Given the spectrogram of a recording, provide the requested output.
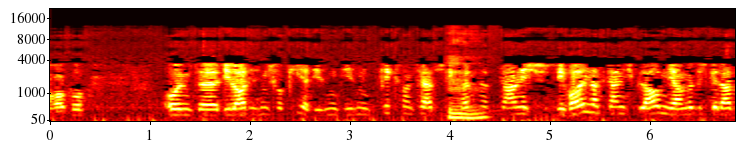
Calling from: Germany; Ich rufe aus Deutschland an und der Grund ist mitunter auch, ich bin Moslem, ich bin Deutscher und bin Moslem.

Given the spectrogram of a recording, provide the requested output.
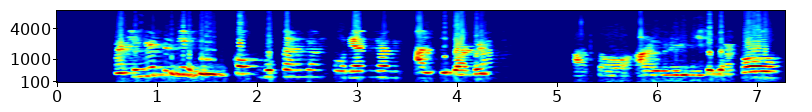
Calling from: South Sumatra, Indonesia; dari Sumatera Selatan.

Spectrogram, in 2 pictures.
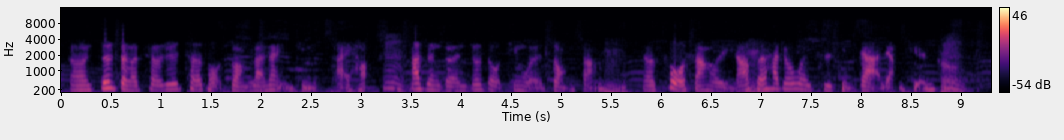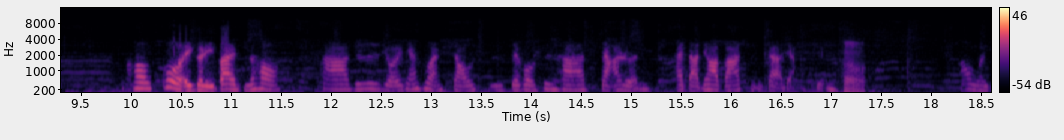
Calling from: New Taipei, Taiwan; 我是新北的150社畜。

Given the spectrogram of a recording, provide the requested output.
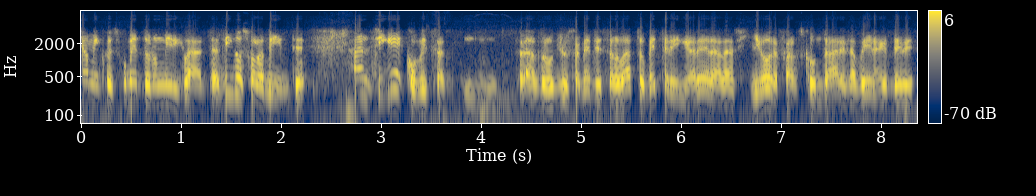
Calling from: Terni, Umbria, Italy; sono io da Terni, sì. Volevo portare questa mia esperienza.

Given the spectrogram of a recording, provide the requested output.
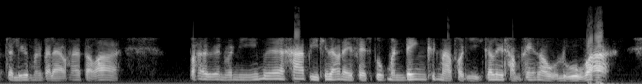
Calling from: Pathum Thani, Thailand; ปทุมธานีครับ

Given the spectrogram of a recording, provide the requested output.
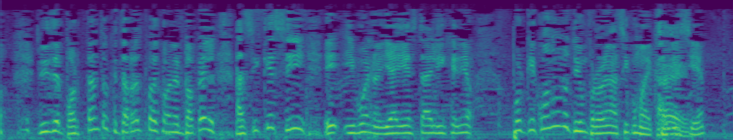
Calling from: Cárdenas, Tabasco, Mexico; de Cárdenas, Tabasco, México, y quiero decirles que su programa está de poca madre.

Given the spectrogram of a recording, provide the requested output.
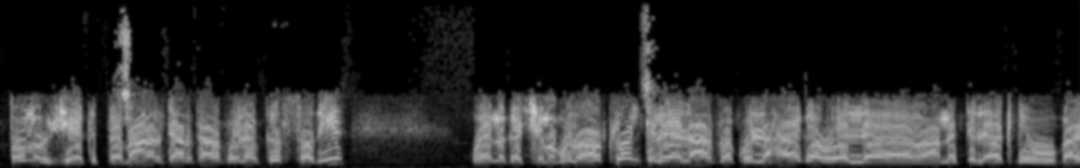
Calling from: Bulaq al-Dakrur, Giza Governorate, Egypt; من بولاق دكرور.

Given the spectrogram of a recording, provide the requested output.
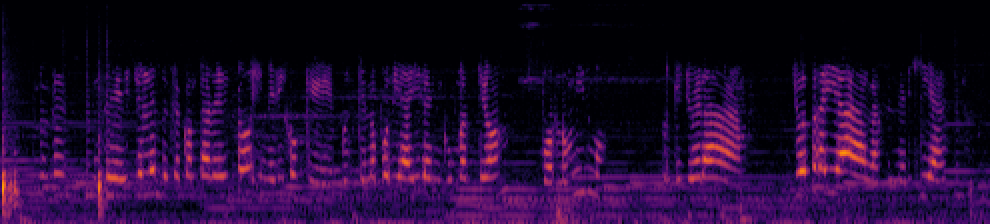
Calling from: Texcoco, State of Mexico, Mexico; De Texcoco.

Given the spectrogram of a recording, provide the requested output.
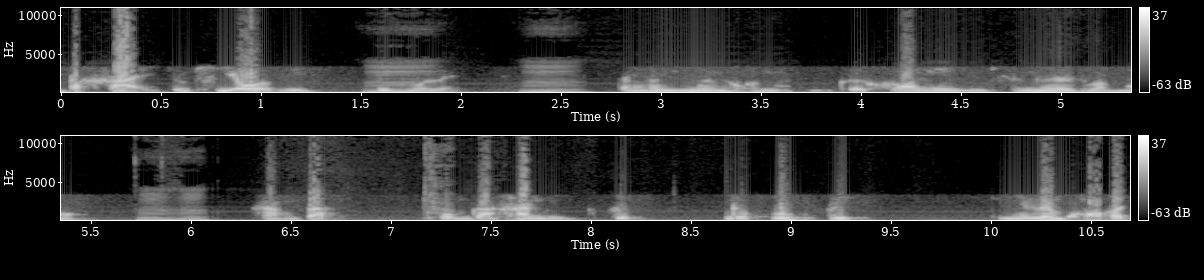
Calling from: Bangkok, Thailand; กรุงเทพครับพี่พระราม3

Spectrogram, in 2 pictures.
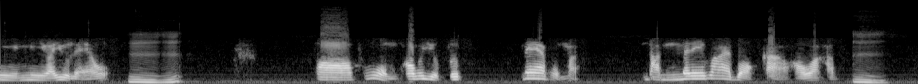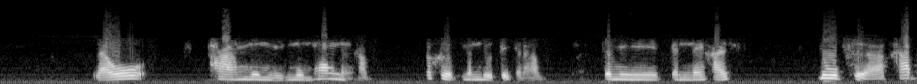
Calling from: Bangkok, Thailand; อยู่แถวจรัญครับ

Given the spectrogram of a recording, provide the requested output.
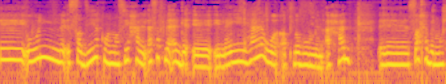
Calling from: Mansoura, Dakahlia, Egypt; طبعا انا بسمعكم من المنصوره

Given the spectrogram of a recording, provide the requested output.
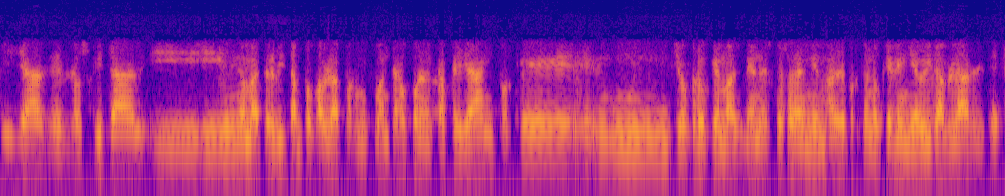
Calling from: Madrid, Community of Madrid, Spain; de Madrid.

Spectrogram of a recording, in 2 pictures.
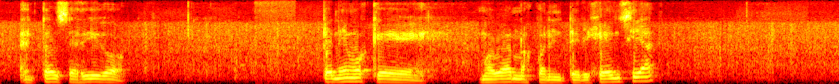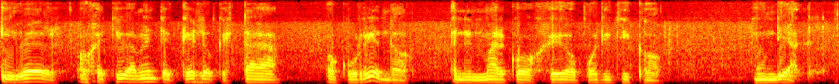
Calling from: Lobería, Buenos Aires Province, Argentina; de Lobería.

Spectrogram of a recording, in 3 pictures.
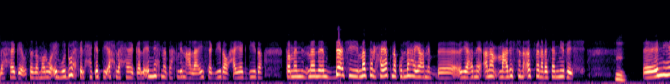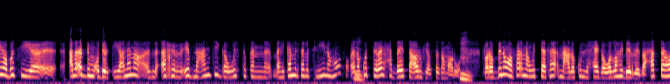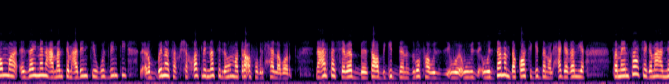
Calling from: Ismailia, Ismailia Governorate, Egypt; أنا من عليا من الإسماعيلية.

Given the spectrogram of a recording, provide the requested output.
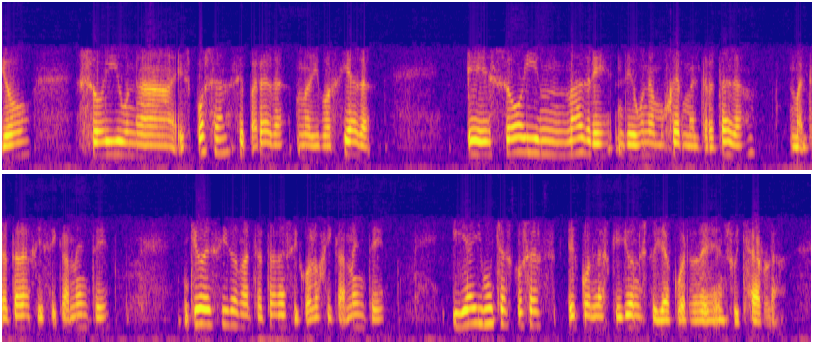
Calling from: Madrid, Community of Madrid, Spain; de Madrid.

